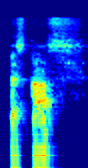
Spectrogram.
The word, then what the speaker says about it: estás: Estas. Yeah, good. With the pop on the A, it is actually really important, that accent.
